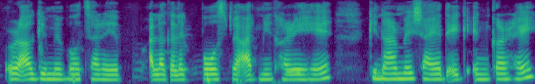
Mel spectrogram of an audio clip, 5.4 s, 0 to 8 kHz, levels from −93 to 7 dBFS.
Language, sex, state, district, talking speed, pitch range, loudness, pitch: Hindi, female, Arunachal Pradesh, Longding, 200 wpm, 180-195 Hz, -16 LUFS, 185 Hz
